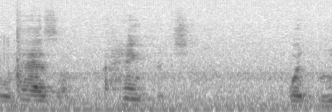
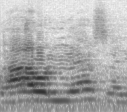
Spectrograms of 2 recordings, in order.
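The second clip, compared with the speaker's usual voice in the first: indignant demand; 9 semitones higher, 9 dB louder than usual. Retold or imitated. Seeker's indignant question.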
